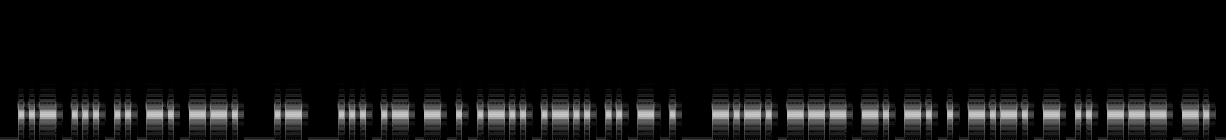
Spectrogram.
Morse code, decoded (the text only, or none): USING A SATELLITE CONNECTION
